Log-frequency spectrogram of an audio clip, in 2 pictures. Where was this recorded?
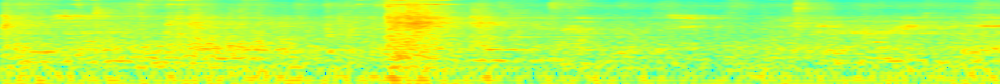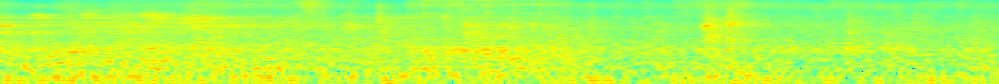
in a subway station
